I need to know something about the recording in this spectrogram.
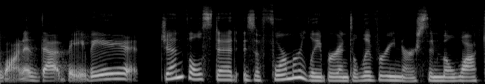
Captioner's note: voice-over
